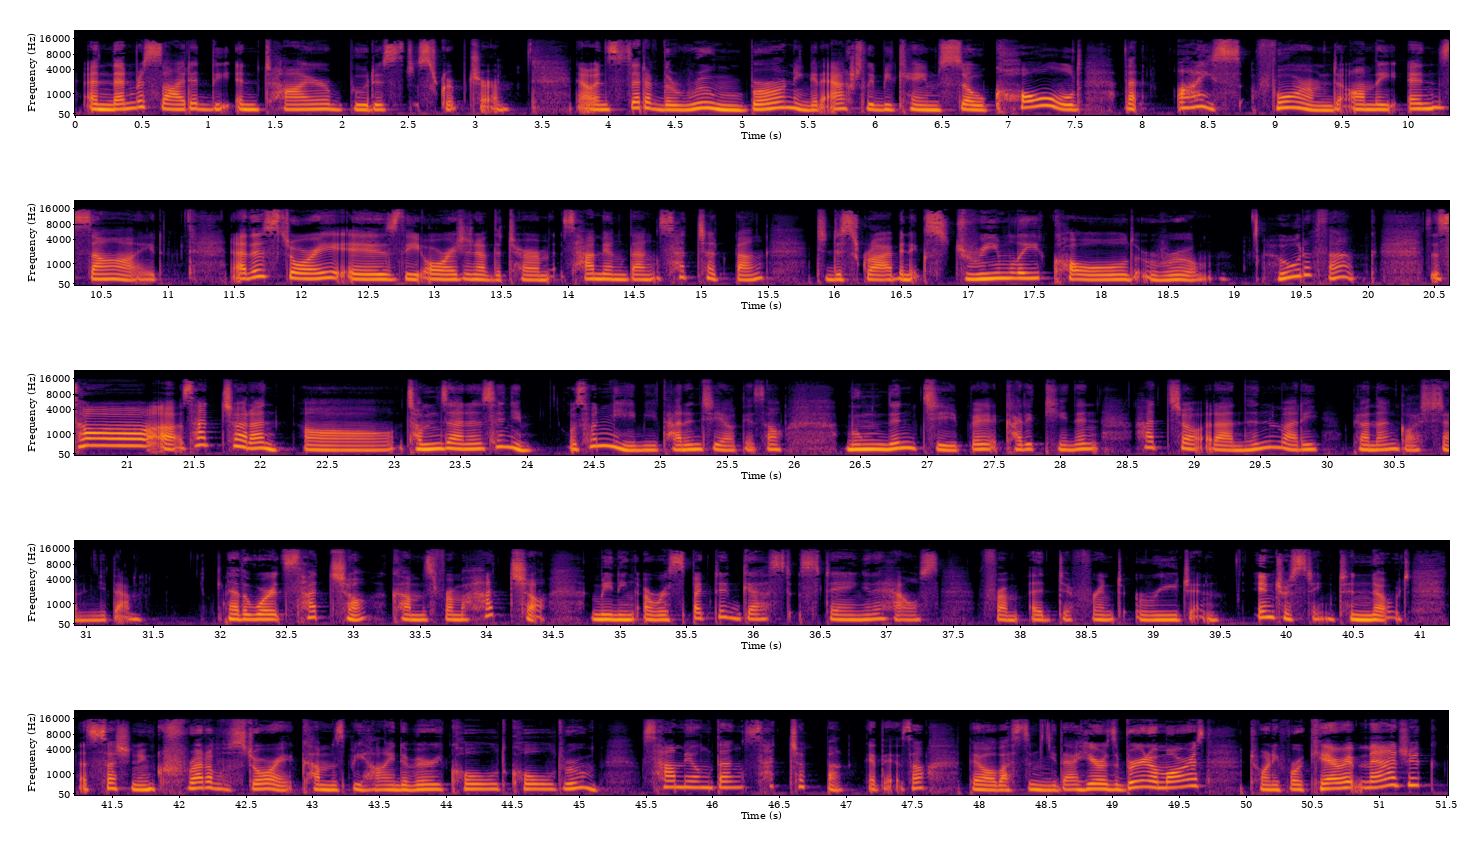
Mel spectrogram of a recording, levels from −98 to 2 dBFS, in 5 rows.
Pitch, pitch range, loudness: 205 Hz, 185-235 Hz, -26 LUFS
